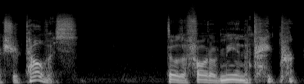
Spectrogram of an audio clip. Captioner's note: laughs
